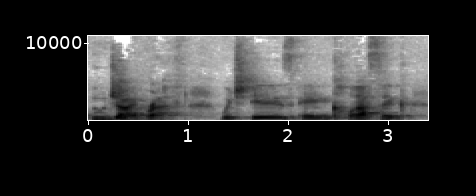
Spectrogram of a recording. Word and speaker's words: Ujjayi: Pronounced Ujjayi, it means to be victorious.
